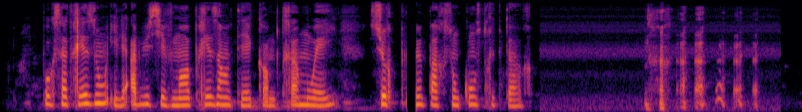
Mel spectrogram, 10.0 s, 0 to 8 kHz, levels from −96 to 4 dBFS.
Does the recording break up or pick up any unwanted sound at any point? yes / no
yes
